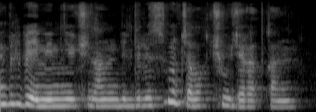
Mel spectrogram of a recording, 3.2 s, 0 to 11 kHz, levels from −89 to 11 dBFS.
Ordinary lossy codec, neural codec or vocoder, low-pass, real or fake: AAC, 32 kbps; codec, 16 kHz in and 24 kHz out, 2.2 kbps, FireRedTTS-2 codec; 9.9 kHz; fake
